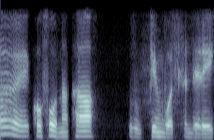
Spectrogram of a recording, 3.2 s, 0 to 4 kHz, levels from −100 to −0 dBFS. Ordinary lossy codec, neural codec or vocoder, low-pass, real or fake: AAC, 32 kbps; codec, 16 kHz, about 1 kbps, DyCAST, with the encoder's durations; 3.6 kHz; fake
